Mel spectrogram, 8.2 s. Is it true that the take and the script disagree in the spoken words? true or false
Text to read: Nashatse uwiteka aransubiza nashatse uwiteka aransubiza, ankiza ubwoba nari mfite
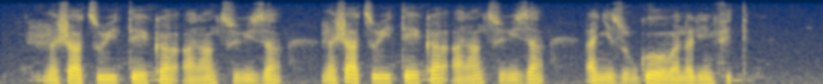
false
